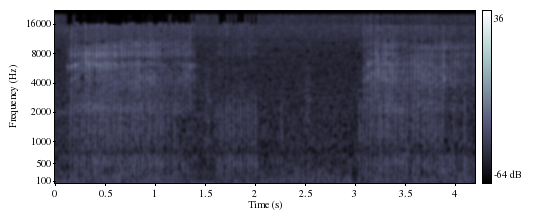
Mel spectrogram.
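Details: Sleeping Persian cat described as happy, snoring indoors: a low, rough, continuous rumbling with fast pulsing, swelling louder and softer over a few seconds, with brief breathy hiss in the middle.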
